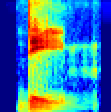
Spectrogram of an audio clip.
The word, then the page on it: deme: British English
